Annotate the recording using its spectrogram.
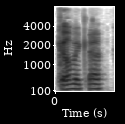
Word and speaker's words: Necronomicon: Did you just call it a Necrocomicon? – I can't pronounce it. – That is a coin that you should, sorry, that is a term that you should coin. That should be the name of the Evil Dead Comic-Con when it happens. – That would be awesome. Yeah, I know. That's what I always call it because I can never pronounce it right. – Necronomicon. Necronomicon.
